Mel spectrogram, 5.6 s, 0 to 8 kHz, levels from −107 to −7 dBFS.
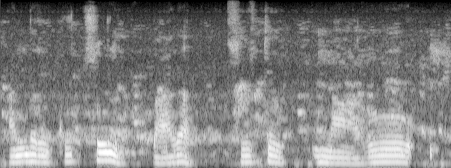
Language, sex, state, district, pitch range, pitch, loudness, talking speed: Telugu, male, Andhra Pradesh, Sri Satya Sai, 105-120 Hz, 115 Hz, -16 LUFS, 55 wpm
